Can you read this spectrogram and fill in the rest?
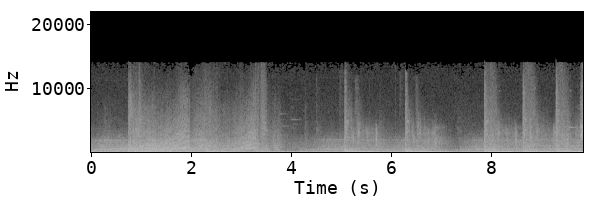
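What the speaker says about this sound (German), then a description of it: "Ich schieße auf das Teil die ganze Zeit, ne?" Heavy gunfire and booming artillery-like blasts from the Warhammer 40k Space Marine video game, loud continuous bursts of shots and explosions with no talk.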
